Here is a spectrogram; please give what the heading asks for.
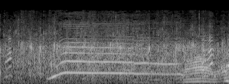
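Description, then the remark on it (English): Steady, dense clapping from several hands fills the whole moment, with a voice letting out a long, drawn-out cheer over the applause. The clapping welcomes a guest into the studio at Radio Pulpit. “do you have that thing of hands, you know, where we clap for someone when we welcome them?”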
